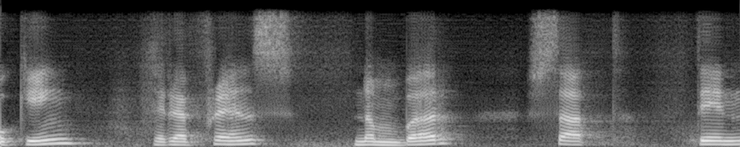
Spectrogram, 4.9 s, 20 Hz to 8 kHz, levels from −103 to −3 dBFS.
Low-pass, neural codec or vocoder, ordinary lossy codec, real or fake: 7.2 kHz; codec, 16 kHz, about 1 kbps, DyCAST, with the encoder's durations; none; fake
